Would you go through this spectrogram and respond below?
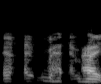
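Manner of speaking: halting, stammering, choked-up delivery. Retelling a phone call with exciting news: imitating being choked up. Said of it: "I started getting, like, choked up".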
